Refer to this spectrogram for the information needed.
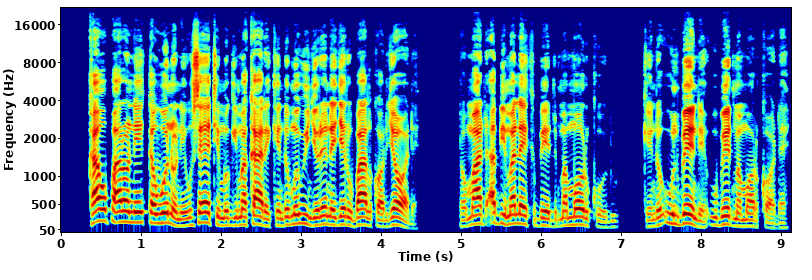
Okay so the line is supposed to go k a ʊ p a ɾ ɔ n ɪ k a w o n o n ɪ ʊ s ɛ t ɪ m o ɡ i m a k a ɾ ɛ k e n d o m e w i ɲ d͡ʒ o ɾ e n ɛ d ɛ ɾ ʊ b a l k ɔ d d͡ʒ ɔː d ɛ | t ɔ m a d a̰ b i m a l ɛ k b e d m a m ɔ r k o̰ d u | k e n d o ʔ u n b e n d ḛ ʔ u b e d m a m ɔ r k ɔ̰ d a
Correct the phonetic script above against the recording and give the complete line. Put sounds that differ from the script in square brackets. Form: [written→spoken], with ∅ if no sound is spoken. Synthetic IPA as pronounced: k a ʊ p a ɾ ɔ n ɪ k a w o n o n ɪ ʊ s ɛ t ɪ m o ɡ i m a k a ɾ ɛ k e n d o m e w i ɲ d͡ʒ o ɾ e n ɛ [d→d͡ʒ] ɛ ɾ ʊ b a l k ɔ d d͡ʒ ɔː d ɛ | t ɔ m a d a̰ b i m a l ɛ k b e d m a m ɔ r k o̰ d u | k e n d o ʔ u n b e n d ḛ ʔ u b e d m a m ɔ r k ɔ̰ d [a→ɛ]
